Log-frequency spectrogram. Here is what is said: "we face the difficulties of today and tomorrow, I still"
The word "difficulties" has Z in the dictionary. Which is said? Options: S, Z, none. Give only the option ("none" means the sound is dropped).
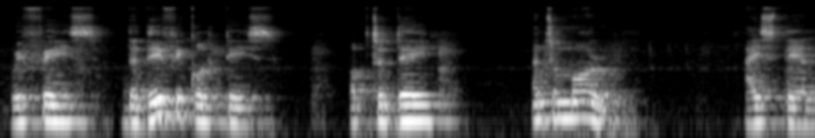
S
